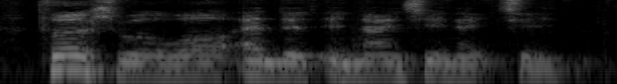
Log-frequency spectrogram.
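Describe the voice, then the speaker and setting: A man's dark, mellow, somewhat breathy voice at medium pitch, unfolding at a fairly slow pace. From northern England. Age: 90s. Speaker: war veteran. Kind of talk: reading aloud; casual chat. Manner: halting.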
